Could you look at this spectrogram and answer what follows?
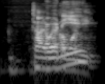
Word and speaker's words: Awoniyi: By the way, Awoniyi.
